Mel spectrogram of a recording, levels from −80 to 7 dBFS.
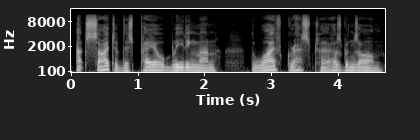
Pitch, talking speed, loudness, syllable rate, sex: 125 Hz, 165 wpm, -17 LUFS, 4.0 syllables/s, male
